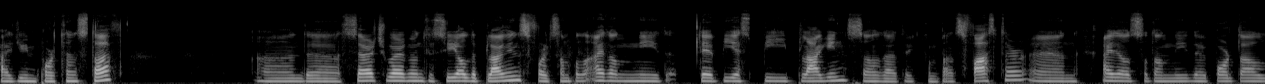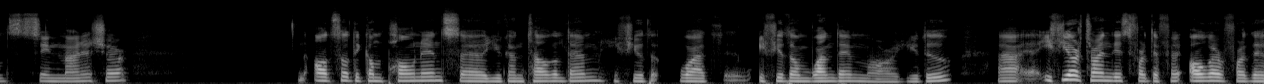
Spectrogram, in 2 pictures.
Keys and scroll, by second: 21.2 shift+Home, 21.3 shift+Delete.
